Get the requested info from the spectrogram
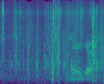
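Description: Handling noise from a phone camera being taken off its tripod and carried: a quick run of clicks, knocks and rustling against the microphone.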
